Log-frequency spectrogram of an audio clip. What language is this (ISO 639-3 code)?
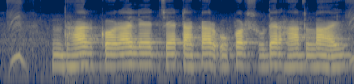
ben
